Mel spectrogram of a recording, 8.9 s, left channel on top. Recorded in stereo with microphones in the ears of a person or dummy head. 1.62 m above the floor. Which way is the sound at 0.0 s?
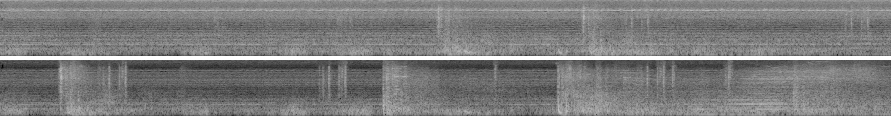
55° left (ahead or behind).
